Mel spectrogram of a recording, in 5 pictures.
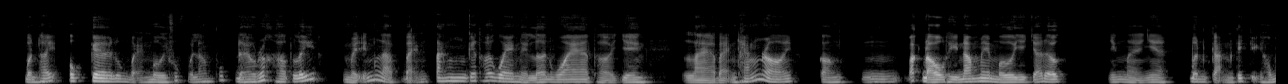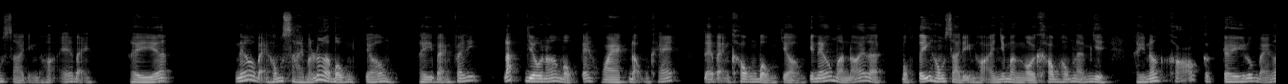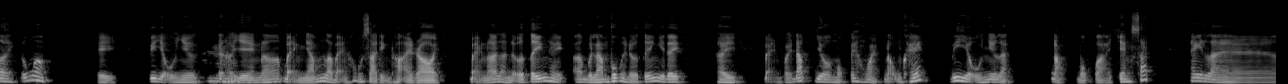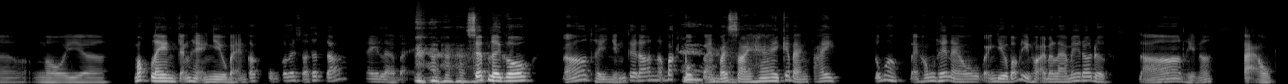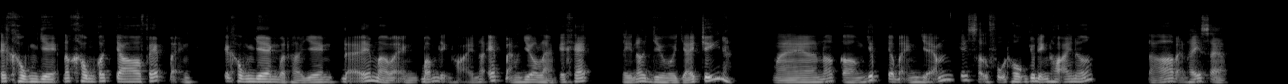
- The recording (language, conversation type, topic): Vietnamese, advice, Làm sao để tập trung khi liên tục nhận thông báo từ điện thoại và email?
- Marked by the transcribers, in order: tapping; other background noise; laugh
